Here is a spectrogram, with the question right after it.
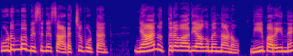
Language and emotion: Malayalam, disgusted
